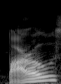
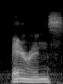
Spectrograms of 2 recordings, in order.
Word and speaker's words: Barrens: There's a museum up there near the Barrows. Is that how you say it? Barrows? Barrens. Barrens.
